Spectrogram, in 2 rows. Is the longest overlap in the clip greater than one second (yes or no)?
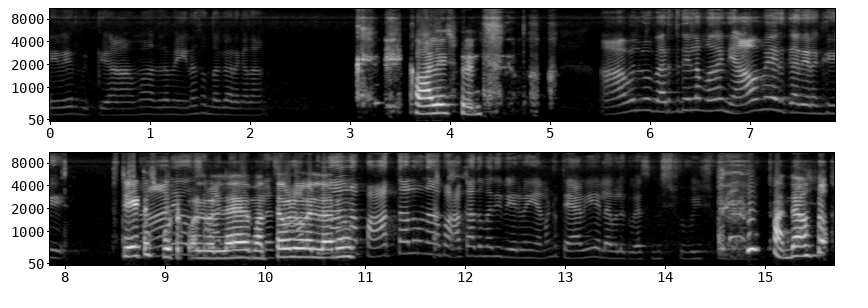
yes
